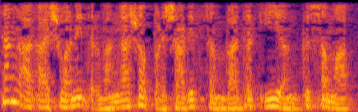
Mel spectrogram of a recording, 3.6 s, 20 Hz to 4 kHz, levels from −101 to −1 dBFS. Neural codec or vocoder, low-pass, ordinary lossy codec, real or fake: vocoder, 24 kHz, 100 mel bands, Vocos; 3.6 kHz; AAC, 24 kbps; fake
